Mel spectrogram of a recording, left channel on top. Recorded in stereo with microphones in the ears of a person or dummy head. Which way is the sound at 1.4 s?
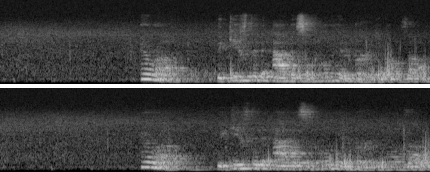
75° left (ahead or behind).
